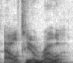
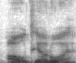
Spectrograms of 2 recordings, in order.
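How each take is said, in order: First: The word uses English vowels and an English R. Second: The word uses Maori vowels and a rolled R. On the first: The speaker calls it wrong. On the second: The speaker calls it right.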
